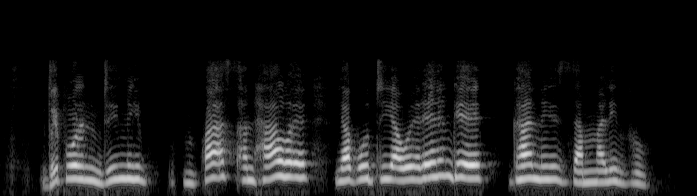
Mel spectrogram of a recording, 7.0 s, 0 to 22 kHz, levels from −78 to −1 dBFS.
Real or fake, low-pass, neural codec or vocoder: fake; 7.2 kHz; codec, 16 kHz in and 24 kHz out, 0.6 kbps, FocalCodec, streaming, 2048 codes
